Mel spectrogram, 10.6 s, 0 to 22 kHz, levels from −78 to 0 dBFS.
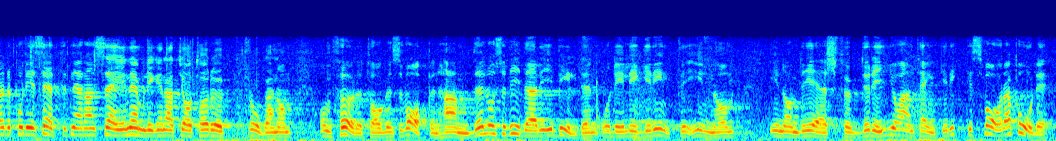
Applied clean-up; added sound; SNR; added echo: none; Subway, metro, underground; 18 dB; none.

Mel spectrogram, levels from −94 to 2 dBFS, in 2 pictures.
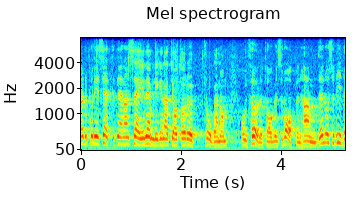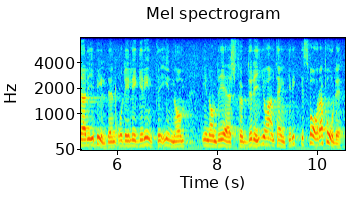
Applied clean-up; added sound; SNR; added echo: none; none; none; none.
